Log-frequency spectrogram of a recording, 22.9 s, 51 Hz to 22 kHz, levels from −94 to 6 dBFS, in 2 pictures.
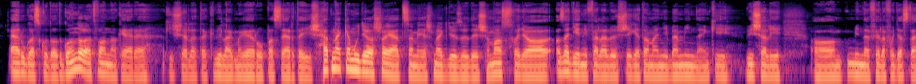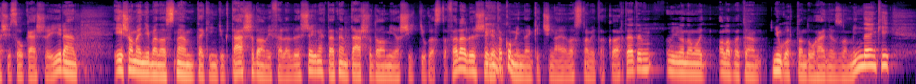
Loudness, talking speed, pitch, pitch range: -17 LUFS, 155 wpm, 100 Hz, 95-120 Hz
